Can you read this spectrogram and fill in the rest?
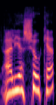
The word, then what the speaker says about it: Alia Shawkat: Alors, je vais sûrement me vautrer sur la prononciation, car c'est ainsi que je suis. Alia Shawkat, on dit comme ça ? – Exactement.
